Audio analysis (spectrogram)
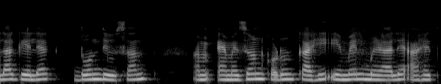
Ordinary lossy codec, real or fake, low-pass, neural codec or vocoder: none; real; none; none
